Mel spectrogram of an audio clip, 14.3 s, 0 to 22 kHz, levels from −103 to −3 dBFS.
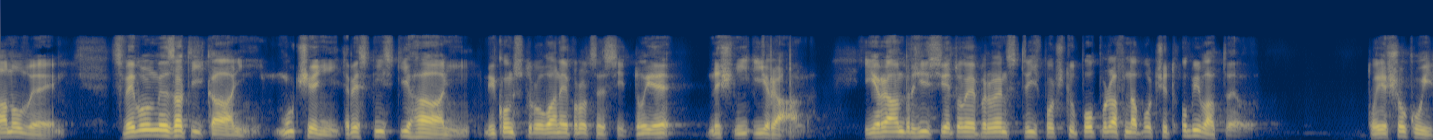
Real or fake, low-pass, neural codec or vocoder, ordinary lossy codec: fake; none; codec, 16 kHz, 4 kbps, X-Codec, HuBERT features, trained on balanced general audio; none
